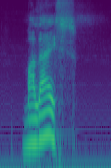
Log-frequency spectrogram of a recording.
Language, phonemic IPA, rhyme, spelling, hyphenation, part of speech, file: Dutch, /maːˈlɛi̯s/, -ɛi̯s, Maleis, Ma‧leis, adjective / proper noun, Nl-Maleis.ogg
- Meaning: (adjective) Malay, relating to people and/or language; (proper noun) the Malay language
